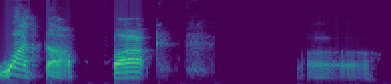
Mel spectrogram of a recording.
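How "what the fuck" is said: high, loud and annoying voice. Voicing an unseen character as players hear him: very annoying voice of Billy. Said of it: "the very annoying voice of Billy".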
